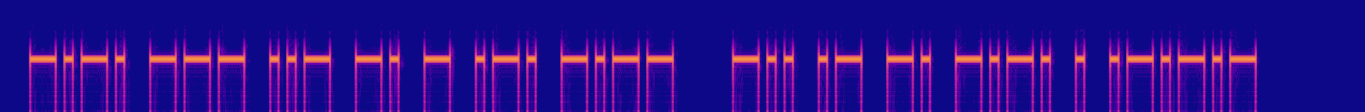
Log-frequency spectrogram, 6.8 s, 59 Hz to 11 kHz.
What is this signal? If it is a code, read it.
Morse code, heard as a keyed tone, about 28 wpm, 700 Hz. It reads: COUNTRY DANCE.
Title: Sentences from Top 1300 Words 28wpm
